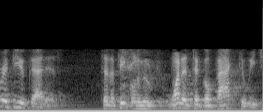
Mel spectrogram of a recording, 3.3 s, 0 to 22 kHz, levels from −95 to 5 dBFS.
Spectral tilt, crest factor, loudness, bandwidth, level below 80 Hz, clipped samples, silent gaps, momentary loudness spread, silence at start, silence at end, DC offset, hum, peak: -10 dB/octave; 20 dB; -24 LUFS; 3.7 kHz; -62 dBFS; under 0.1%; none; 8 LU; 0 s; 0 s; 10%; none; -6 dBFS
